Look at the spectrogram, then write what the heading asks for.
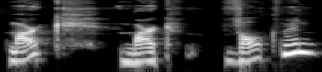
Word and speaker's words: Volkmann: And the guest for today is Mark Volkmann.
